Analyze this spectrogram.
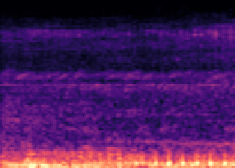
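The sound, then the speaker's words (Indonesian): A motorcycle engine runs with a steady low rumble, holding an even, continuous drone throughout with no clear revving or other sounds on top. “Meskipun aku sudah gas terus menerus Motorku melambat”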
